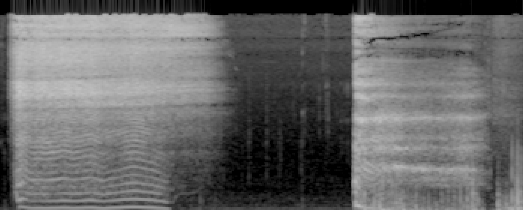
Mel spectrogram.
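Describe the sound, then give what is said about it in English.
A deep breath through the nose. It starts as a buzzing, wavering whistle-like tone for about two seconds, falls briefly quiet, then ends in a loud, rough rush of air. “Did you hear that sound my nose make? Really, I did something. I don't know what I did to my nose.”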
